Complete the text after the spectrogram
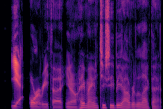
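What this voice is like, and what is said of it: Imitates another person's voice. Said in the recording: “my James Baldwin impression.”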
